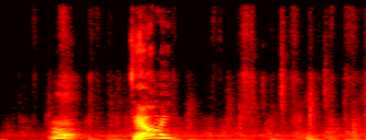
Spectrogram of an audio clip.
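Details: English Mastiff dogs talking back to their owner: a brief yelp, then a wavering, rising and falling whine-howl, with low indoor rumble and a woman's voice nearby.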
